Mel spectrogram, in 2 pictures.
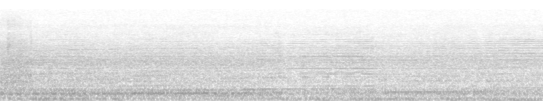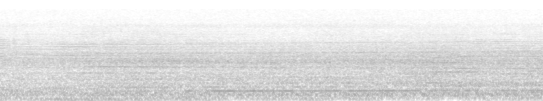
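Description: Double-decker bus driving, heard from inside the upper deck: a steady low rumble with a faint engine hum.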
